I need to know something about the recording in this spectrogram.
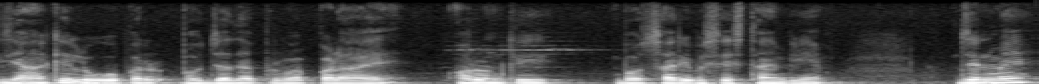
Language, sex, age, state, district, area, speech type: Hindi, male, 60+, Madhya Pradesh, Bhopal, urban, spontaneous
